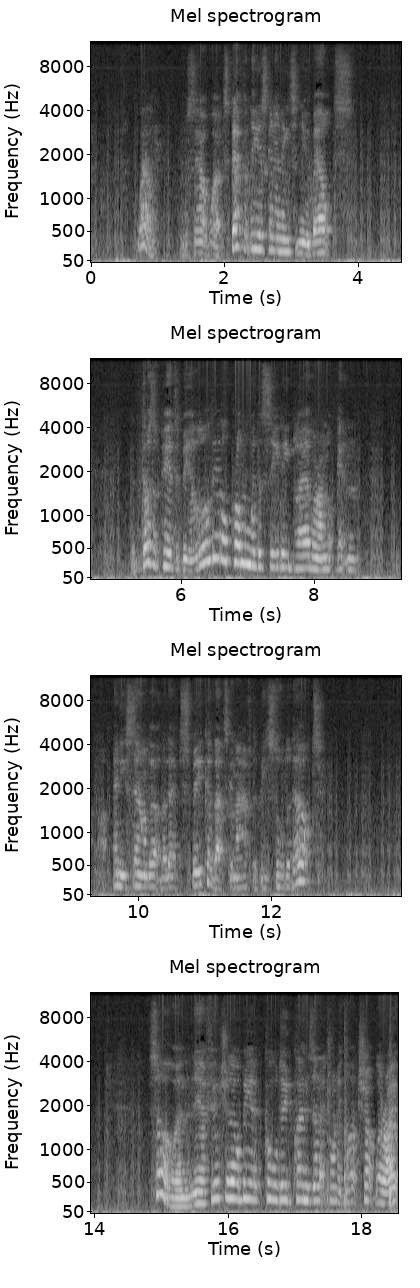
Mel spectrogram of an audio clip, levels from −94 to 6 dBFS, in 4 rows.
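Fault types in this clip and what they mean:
Resampler restarted on every block: each 20 ms block is converted from 48 kHz to 24 kHz in isolation, so every block edge carries a small discontinuity, heard as a 50 Hz buzz riding on the signal; spectrograms show evenly spaced vertical lines, waveforms show tiny steps at each boundary.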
